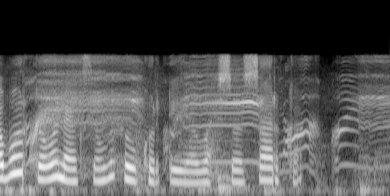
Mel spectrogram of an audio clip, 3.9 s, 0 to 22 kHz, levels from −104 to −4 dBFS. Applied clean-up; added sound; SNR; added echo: none; Livestock, farm animals, working animals; 13 dB; none.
